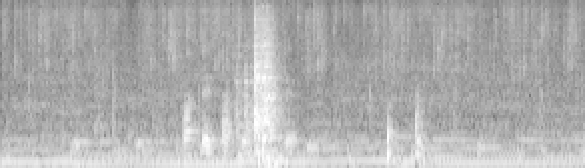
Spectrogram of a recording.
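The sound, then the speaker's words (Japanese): A short gush of running tap water rinses lettuce, framed by light kitchen clatter and rustling, while a man mutters briefly and a steady low electrical hum continues underneath. “どうなんだろう洗うかなえー、わかんないけど洗っちゃおうかとりあえず”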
